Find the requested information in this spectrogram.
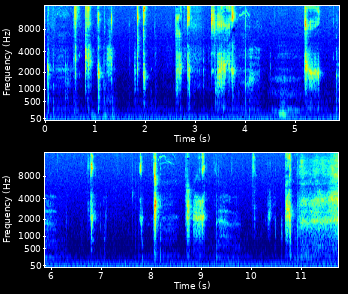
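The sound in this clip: Wet, close ASMR mouth sounds of ear eating: many irregular soft smacks, licks and clicks scattered throughout, over a faint steady low hum with some breathy noise.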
